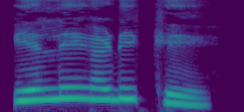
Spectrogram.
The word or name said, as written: ಅಡಿಕೆ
